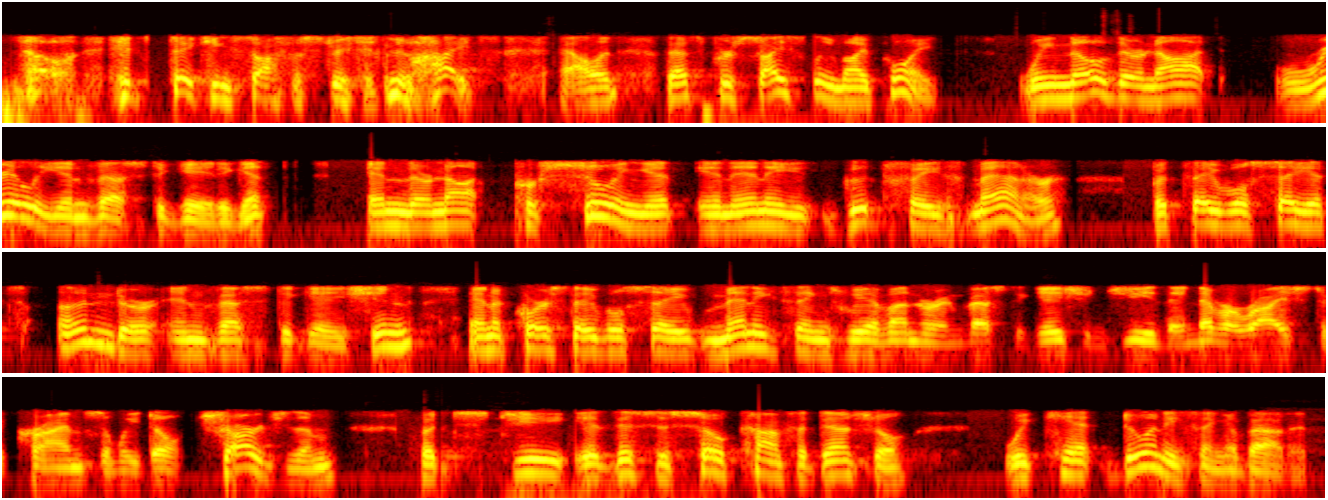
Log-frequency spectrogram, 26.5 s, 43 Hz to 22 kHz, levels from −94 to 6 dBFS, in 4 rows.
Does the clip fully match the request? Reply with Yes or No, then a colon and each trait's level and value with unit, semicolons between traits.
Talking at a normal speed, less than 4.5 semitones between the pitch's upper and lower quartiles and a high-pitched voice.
No: average, 165 wpm; average, 3.9 semitones; low, 135 Hz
